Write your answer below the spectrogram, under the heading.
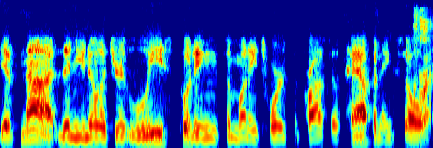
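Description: An American-accented man at a fairly quick pace, a normal speaking voice of medium pitch with ordinary pitch variation. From Michigan. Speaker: card collector. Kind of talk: casual chat.

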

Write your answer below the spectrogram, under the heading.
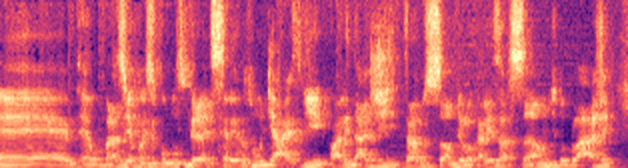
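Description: A speaker with a Brazilian accent talks at a fairly quick pace with lively intonation and very even loudness. Noticeable background noise and audible room echo surround the voice. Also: man, fairly low pitch for a man. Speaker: games industry communications professional. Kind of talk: casual interview. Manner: hesitant, many filler sounds.

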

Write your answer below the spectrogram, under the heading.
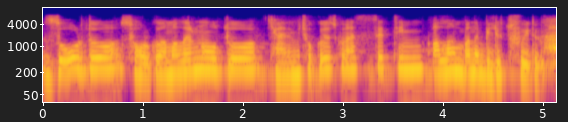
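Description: A woman speaks at a moderate pace and a fairly high pitch, her intonation lively and her loudness very even. Noticeable background noise sits behind her. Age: 20s. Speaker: graduate student. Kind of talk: interview.

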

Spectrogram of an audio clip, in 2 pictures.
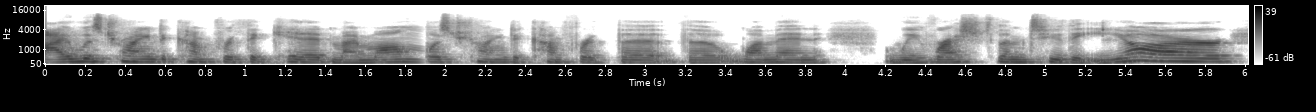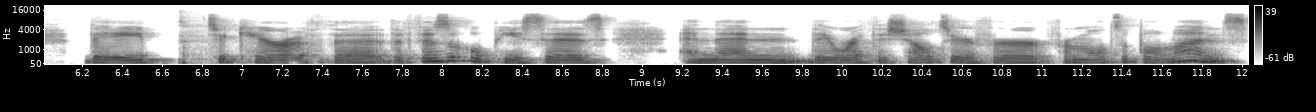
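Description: A woman with an American accent speaks in a plain, everyday voice, fairly low in pitch with ordinary variation. Her pace is moderate, and the background is quiet. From East Texas, US. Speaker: HR executive. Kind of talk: interview, personal story.

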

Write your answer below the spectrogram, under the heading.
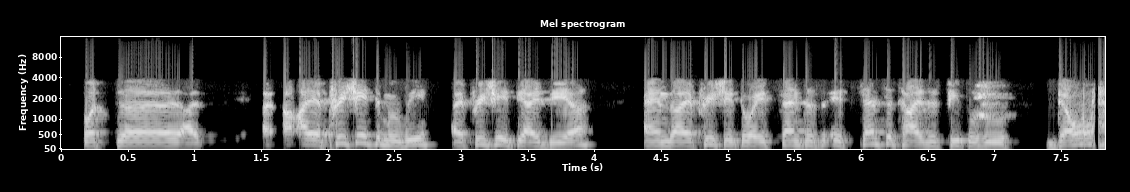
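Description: A man talks at a fairly quick pace with a fairly high pitch. His intonation is fairly even, and he has a plain, everyday voice. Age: 40s. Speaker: YouTuber who makes videos about law. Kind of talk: casual chat.

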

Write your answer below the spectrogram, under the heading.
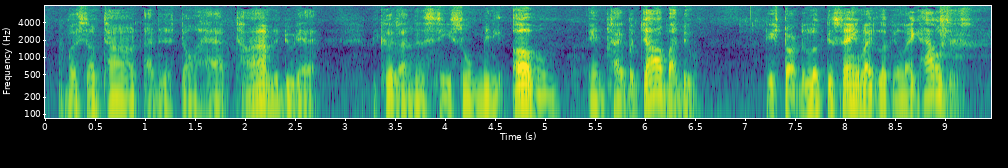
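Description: A man's very deep, low, somewhat breathy voice with an American accent, ordinary pitch variation and a fairly quick pace. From Texas. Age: 50s. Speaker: podcast host. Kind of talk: casual monologue. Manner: halting.

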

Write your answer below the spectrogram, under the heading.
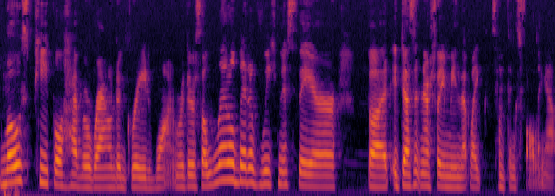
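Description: In a plain, everyday voice, a woman speaks at medium pitch and a fairly quick pace with ordinary pitch variation, the sound dry and close with no echo against a quiet background. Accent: American. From US South, New Orleans. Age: 40s. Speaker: pelvic floor physical therapist. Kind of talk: casual interview.

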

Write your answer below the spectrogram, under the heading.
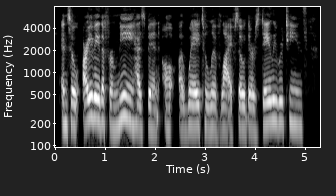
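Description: A woman speaks at medium pitch and a moderate pace. Hers is a plain, everyday voice. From US, born in India. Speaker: executive coach and author. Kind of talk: podcast interview.

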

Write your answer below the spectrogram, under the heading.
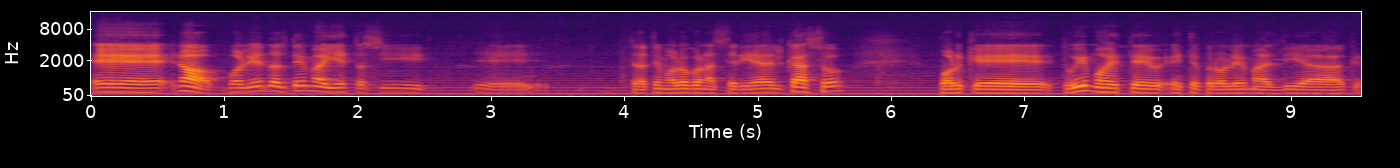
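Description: A man with an unremarkable speaking voice and medium pitch talks at a fairly slow pace with lively intonation. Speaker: local radio host. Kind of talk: casual talk radio.

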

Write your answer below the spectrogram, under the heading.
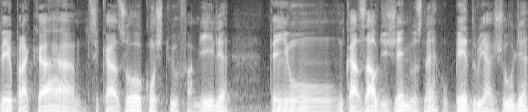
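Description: Very deep, low-pitched male voice with ordinary pitch variation against a quiet background. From southern Brazil, Santa Catarina. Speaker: radio journalist and host. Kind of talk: casual radio chat. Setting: radio studio.

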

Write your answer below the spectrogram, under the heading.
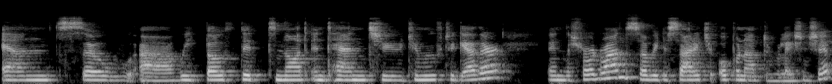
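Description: A woman speaks with a German accent at a medium pitch. Her pace is fairly slow and her voice somewhat breathy. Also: ordinary pitch variation. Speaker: life coach. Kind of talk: interview.

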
